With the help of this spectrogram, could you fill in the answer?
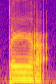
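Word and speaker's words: テーラー: Jadi kalau orang Jepang tuh nggak bisa menyebutkan tailor. Jadi penyebutannya itu disesuaikan dengan bunyinya pelafalan orang Jepang itu tera, tailor.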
